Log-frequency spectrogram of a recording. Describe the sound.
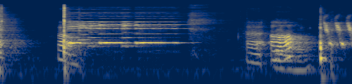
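A quiz buzzer is pressed once, giving a loud, bright electronic tone that holds for about a second and a half before cutting off, followed by brief voices.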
